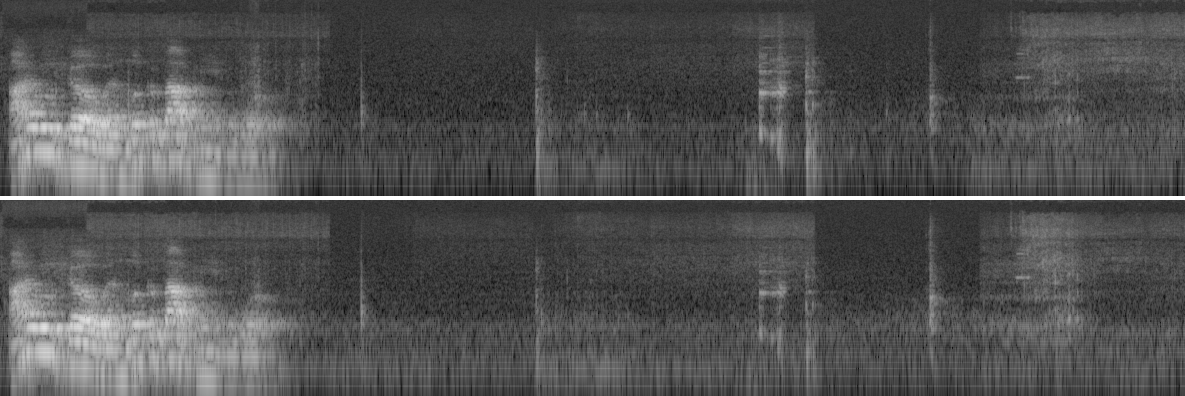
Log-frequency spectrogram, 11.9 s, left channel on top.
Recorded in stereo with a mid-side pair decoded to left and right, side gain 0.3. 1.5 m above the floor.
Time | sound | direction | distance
0.1 | a man speaking | 35° right | 1.5 m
